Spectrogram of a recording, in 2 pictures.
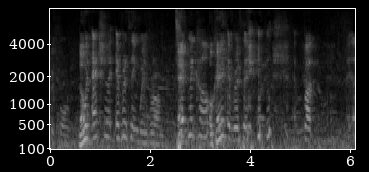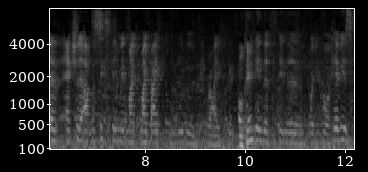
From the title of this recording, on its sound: IM Cph 2023 - Live on Stage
